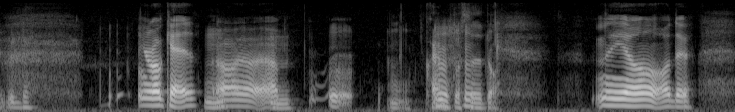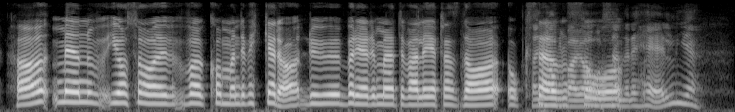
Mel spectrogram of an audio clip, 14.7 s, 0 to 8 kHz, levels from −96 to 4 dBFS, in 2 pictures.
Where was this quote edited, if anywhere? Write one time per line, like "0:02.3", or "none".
0:07.9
